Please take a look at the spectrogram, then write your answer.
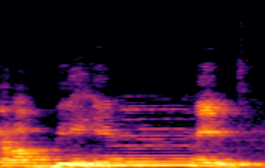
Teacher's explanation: میم ساکن کے بعد میم آیا، اس لیے ناک میں آواز لے جائیں گے، غنہ کریں گے ربہم من۔ اسی طریقے سے اگر با آ جائے میم ساکن کے بعد میں تو با کی مثال یہ رہی، ربہم بہم، ربہم بہم، یہاں پر میم ساکن کے بعد با آیا۔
